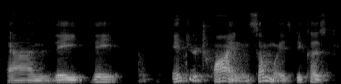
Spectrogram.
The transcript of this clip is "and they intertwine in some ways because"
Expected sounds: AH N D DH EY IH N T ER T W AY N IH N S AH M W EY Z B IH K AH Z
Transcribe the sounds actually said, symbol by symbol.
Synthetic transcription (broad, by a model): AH N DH DH EY IH N T ER T W AY N IH N S AH M W EY Z B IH K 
